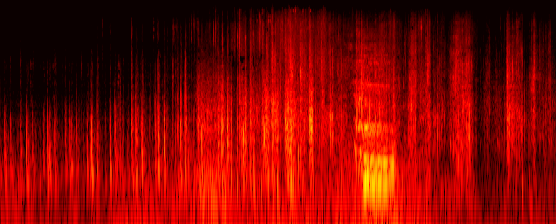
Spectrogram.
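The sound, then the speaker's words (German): Hooves of a sweat-soaked horse galloping into a camp, carrying a messenger, as a steady run of rapid clip-clop beats, with a loud whinny partway through and then fading hoofbeats. “als ein Bote auf schweißnassem Pferd in das Lager galoppiert”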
